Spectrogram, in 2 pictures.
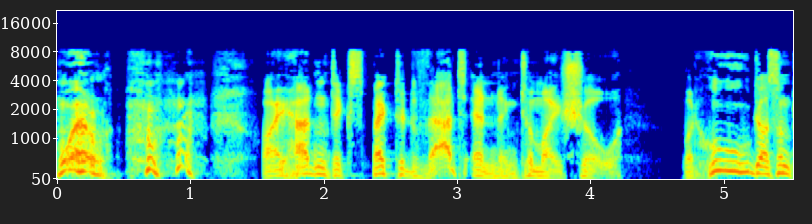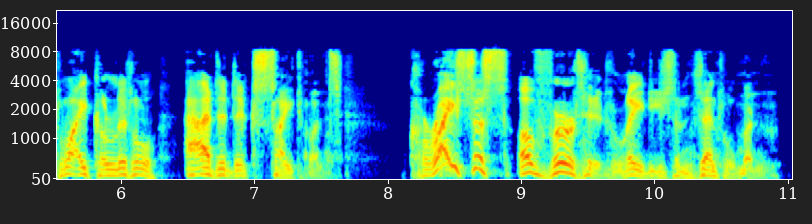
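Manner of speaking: slow, laughing, showy recovery; breathless showman. A narrator's reading. Magician laughing off the chaos to the audience. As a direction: laugh it off for the crowd.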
